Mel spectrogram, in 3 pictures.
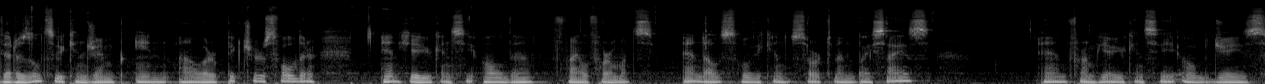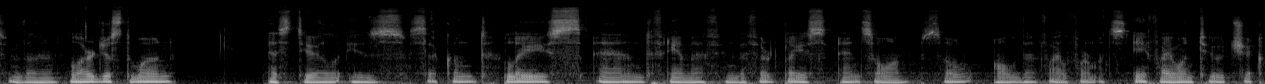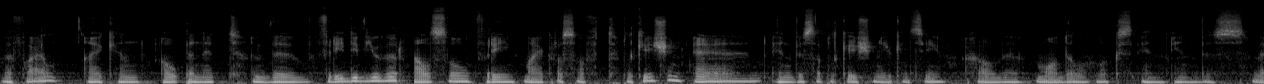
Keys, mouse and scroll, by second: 5.5-7.3 drag, 10.0 click, 23.7 click, 25.2 click, 31.9 click, 35.6 click, 35.7 click, 36.2 click.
